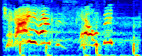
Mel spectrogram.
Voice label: have his helmet, grunts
